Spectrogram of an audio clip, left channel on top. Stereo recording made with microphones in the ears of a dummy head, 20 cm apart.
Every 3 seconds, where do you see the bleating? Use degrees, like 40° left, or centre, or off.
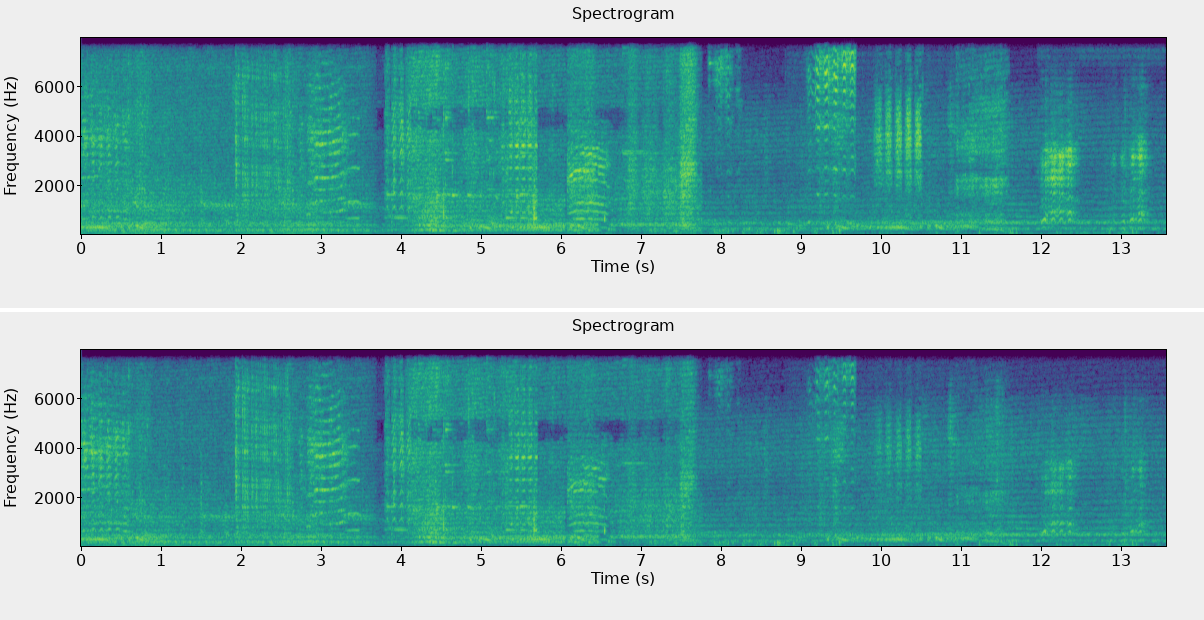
10° right, 10° left, 40° left, 70° left, 80° left.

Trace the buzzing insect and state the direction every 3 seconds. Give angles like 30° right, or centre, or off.
20° left, centre, 10° right, 10° right, 20° right.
